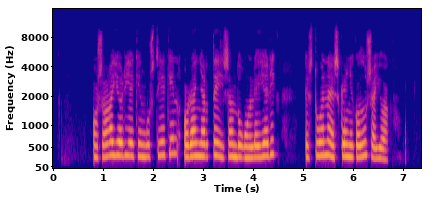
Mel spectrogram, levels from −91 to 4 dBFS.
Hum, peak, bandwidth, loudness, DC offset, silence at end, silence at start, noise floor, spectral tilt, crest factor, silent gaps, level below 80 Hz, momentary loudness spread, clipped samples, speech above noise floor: none; -6 dBFS; 9.4 kHz; -21 LUFS; under 0.1%; 0.7 s; 0.8 s; -72 dBFS; -5 dB/octave; 16 dB; none; -82 dBFS; 10 LU; under 0.1%; 53 dB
